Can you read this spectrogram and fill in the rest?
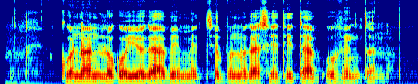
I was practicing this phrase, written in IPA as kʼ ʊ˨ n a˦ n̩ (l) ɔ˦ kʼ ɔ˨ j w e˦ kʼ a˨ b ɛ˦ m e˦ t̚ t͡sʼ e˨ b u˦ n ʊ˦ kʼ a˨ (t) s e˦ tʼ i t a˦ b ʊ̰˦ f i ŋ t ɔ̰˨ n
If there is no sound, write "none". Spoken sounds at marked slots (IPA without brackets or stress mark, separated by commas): l, none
